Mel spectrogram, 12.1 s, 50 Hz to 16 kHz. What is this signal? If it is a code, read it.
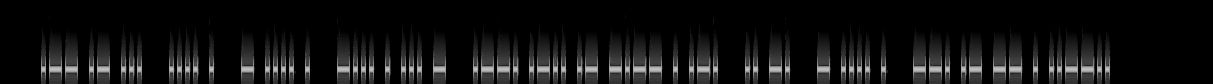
Morse code, heard as a keyed tone, about 32 wpm, 700 Hz. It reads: WAS HE THE BEST PLAYER IN THE GAME?
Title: Sentences from Top 1000 Words - Review Part 4 - 30wpm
